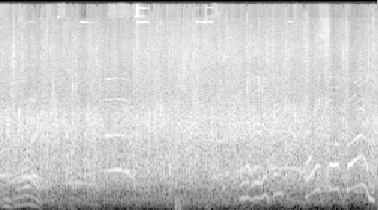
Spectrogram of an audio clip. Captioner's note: audience applauding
